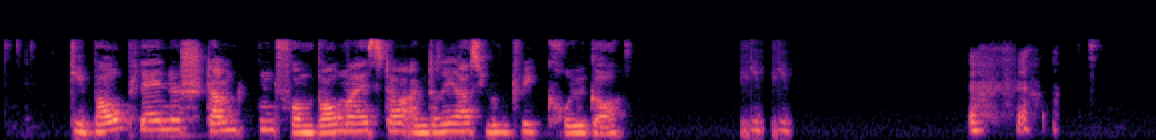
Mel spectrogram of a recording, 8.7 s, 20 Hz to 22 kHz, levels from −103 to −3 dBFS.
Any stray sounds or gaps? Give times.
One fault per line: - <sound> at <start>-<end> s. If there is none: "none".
- laugh at 5.5-5.9 s
- laugh at 7.2-8.0 s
